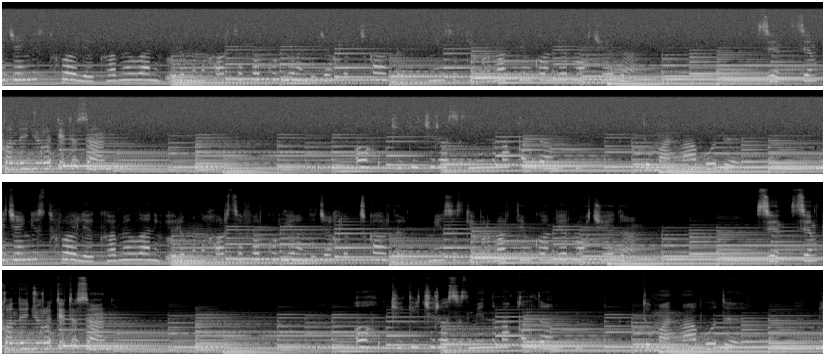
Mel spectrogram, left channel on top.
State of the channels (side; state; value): left; noise; hiss, 14 dB below the sound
